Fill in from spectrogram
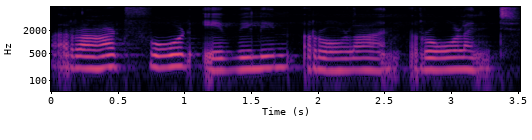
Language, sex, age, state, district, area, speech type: Malayalam, female, 30-45, Kerala, Kollam, rural, spontaneous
